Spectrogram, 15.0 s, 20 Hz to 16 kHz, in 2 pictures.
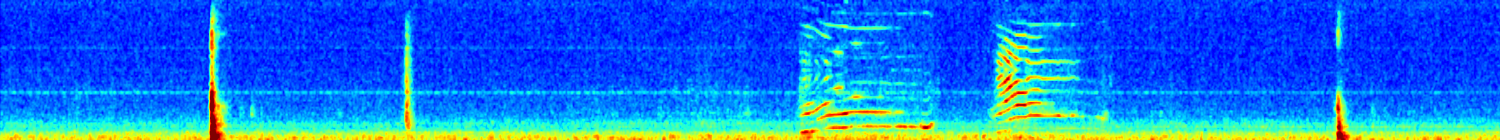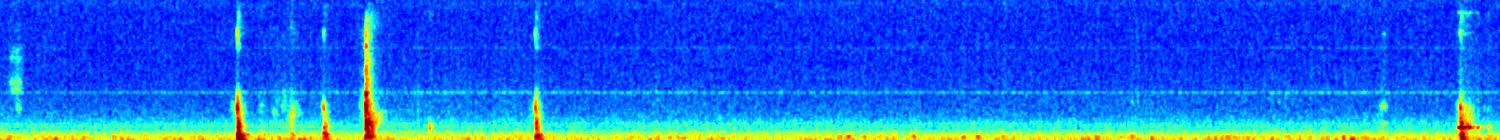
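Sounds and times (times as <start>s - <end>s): kitten mewing: 4.0s - 5.6s.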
